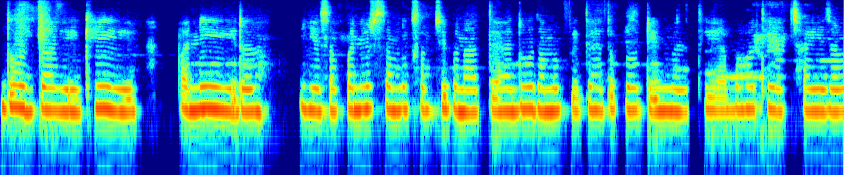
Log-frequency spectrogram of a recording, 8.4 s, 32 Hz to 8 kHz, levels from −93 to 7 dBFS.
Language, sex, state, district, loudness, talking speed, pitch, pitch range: Hindi, female, Bihar, Gopalganj, -20 LUFS, 175 wpm, 245 Hz, 235-255 Hz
